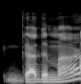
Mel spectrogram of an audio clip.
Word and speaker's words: Gadamer: Season 8, Episode 91, Jenny Zagrino and Hans-Georges Gadamer. – I was blown away you pronounced his name right off the bat because I forgot to include the pronunciation and you nailed it.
